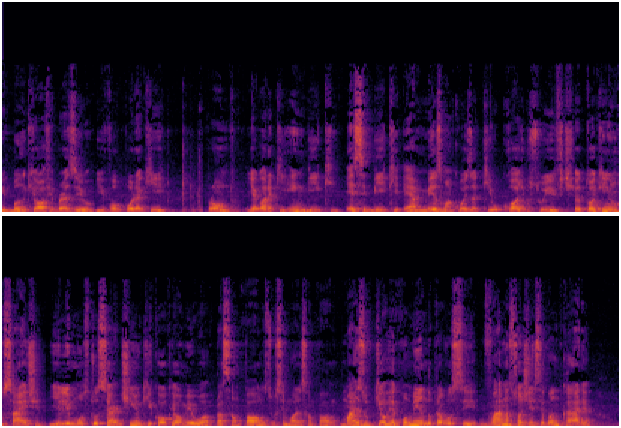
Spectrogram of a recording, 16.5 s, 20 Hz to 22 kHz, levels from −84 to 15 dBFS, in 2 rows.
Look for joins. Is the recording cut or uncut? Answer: cut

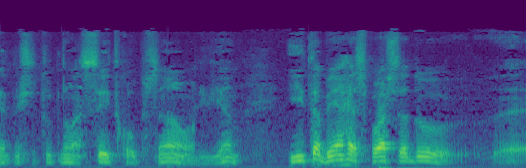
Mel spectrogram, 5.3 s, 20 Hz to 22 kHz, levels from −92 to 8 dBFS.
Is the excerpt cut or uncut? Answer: cut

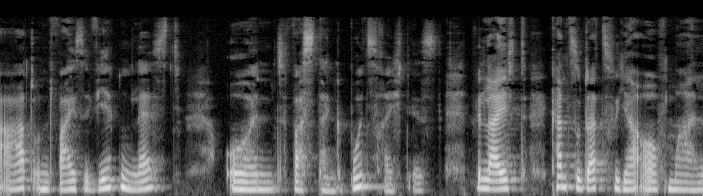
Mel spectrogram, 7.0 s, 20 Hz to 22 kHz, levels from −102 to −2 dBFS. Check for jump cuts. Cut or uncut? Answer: cut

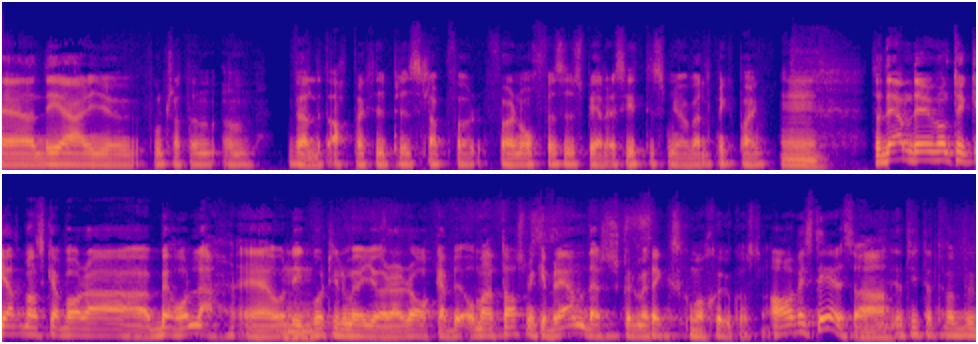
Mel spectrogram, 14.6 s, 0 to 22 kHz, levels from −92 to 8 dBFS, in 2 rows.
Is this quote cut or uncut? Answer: uncut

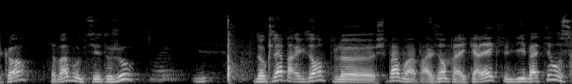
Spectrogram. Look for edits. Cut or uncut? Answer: uncut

